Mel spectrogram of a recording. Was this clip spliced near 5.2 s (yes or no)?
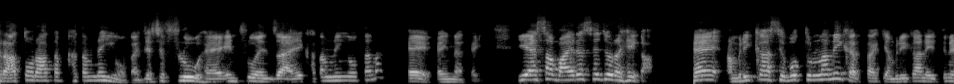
no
